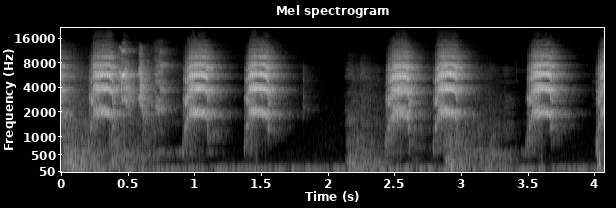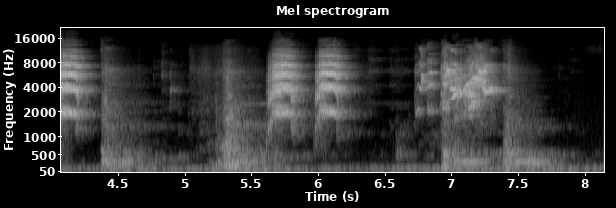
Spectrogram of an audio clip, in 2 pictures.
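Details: Budgerigars in an aviary, playing and eating together: about a dozen rasping squawks in pairs and small clusters with short gaps, ending in a rougher overlapping burst, over a faint low hum.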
